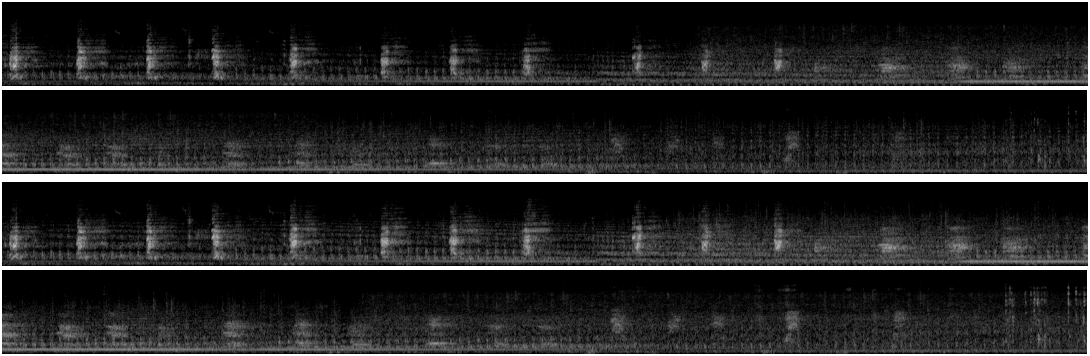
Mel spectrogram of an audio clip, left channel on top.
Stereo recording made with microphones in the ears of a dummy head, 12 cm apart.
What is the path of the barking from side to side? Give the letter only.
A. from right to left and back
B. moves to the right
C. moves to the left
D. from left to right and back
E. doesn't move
B.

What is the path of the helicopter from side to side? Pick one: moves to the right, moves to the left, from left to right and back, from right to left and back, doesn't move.
moves to the left.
